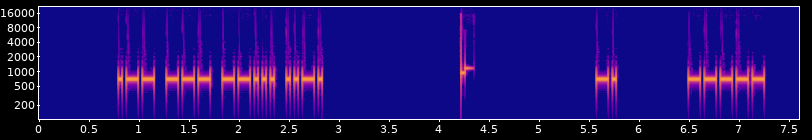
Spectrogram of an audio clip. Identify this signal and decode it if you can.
Morse code, heard as a keyed tone, about 30 wpm, spaced as for 20 wpm, 700 Hz. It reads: WO7F N0
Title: USA Call Signs - 6x Character Spacing - 30wpm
